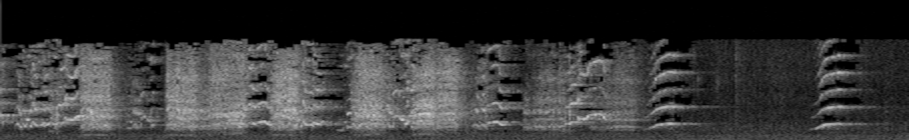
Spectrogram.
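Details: Australian rainbow lorikeets feeding on fruit near a house: dense, raspy screeching bursts for about four seconds, followed by a few separate clear rising chirps.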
